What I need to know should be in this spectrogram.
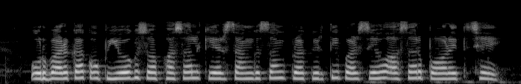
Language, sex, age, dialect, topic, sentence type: Maithili, female, 25-30, Bajjika, agriculture, statement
